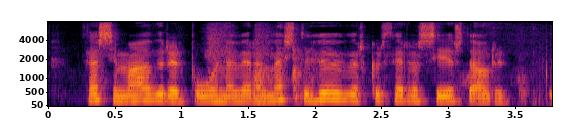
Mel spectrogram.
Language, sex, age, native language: Icelandic, female, 30-39, Icelandic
